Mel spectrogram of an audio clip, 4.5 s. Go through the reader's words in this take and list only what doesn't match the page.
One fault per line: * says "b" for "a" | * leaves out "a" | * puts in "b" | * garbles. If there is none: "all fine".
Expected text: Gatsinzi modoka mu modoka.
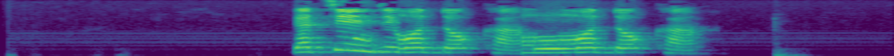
all fine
